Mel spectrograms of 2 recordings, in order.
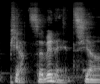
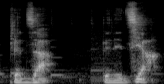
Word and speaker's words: Piazza Venezia: Et à la française, c'est justement mettre l'accent tonique à la fin. Donc il ne faut pas dire Piazza Venezia, il faut dire Piazza Venezia.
